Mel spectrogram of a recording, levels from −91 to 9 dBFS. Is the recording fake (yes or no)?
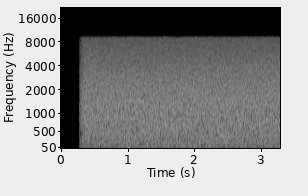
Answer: no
